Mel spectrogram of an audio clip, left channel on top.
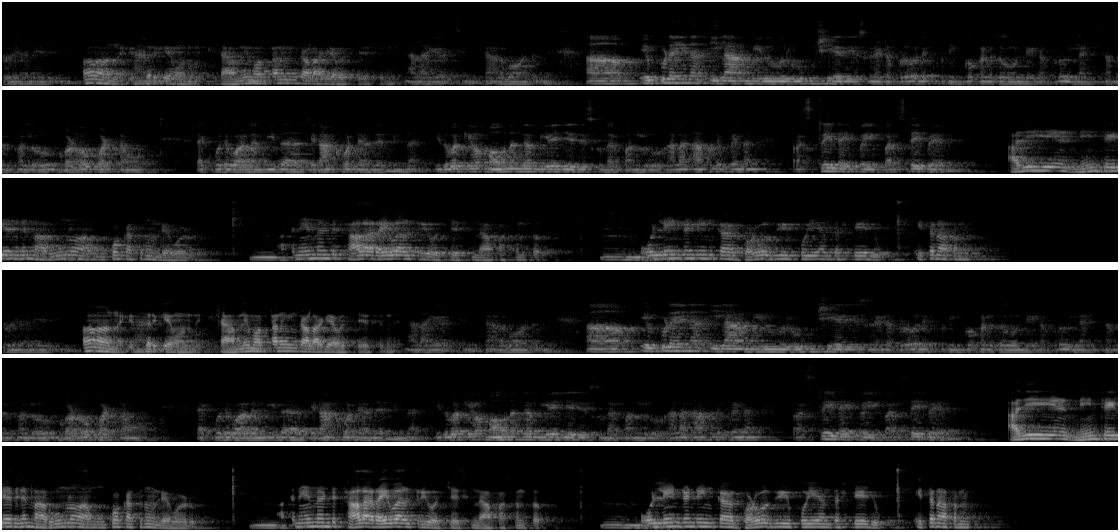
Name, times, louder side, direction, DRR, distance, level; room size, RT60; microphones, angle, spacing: voice 1, 0.0-1.0 1.3-2.1 2.4-2.7 4.0-20.7 24.8-25.3 28.3-28.9, left 1 dB, 30° left, 1 dB, 1.2 m, -41 dB
voice 2, 0.8-4.0 21.2-24.3 25.2-27.7 28.7-31.1 31.4-32.0, right 4 dB, 40° right, 9 dB, 0.4 m, -35 dB
13.0 x 4.8 x 3.6 m, 1.1 s
head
